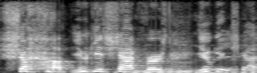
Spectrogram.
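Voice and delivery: very high, loud, shouted scream. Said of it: "and I'm screaming".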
